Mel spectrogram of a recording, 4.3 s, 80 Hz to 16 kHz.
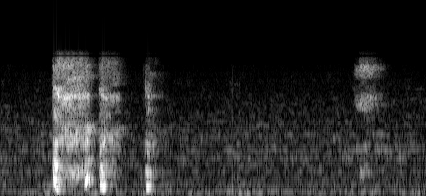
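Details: Dry cough during a cold in a former smoker who quit almost 2 years ago. A burst of three harsh, dry coughs is followed by a softer fourth, with no rattling or wet sound.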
